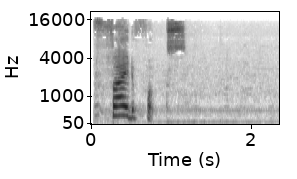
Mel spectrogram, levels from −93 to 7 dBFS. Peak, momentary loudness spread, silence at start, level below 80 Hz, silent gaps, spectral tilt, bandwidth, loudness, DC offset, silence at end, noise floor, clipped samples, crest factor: 0 dBFS; 13 LU; 0.05 s; -68 dBFS; none; 0 dB/octave; 17 kHz; -14 LUFS; under 0.1%; 1.2 s; -52 dBFS; under 0.1%; 18 dB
